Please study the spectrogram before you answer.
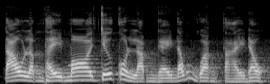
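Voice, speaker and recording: A woman voicing a scrawny, rude old male village shaman who talks in gruff insults. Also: unhurried, a little mellow. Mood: scornful, angry. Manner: gruff, insulting, low-voiced.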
